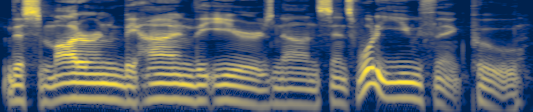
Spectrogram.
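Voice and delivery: low, slow, gloomy donkey grumble; grumbling Eeyore. A narrator's reading. Narrator voices Eeyore grumbling about washing, low and slow. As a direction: drag it out like a glum old donkey.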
